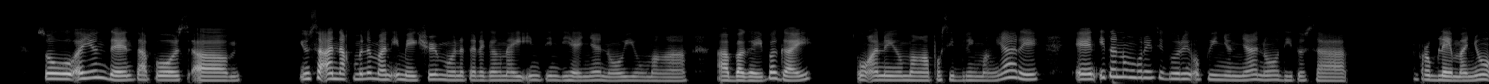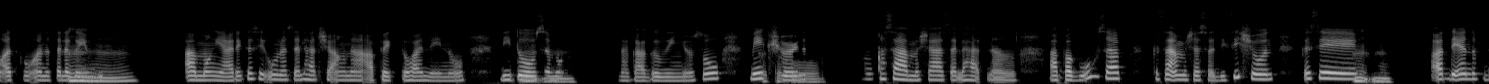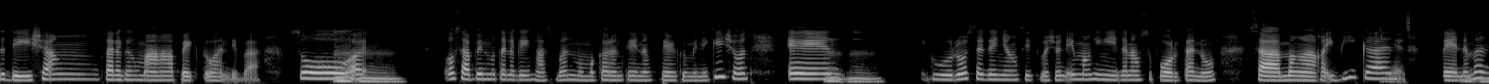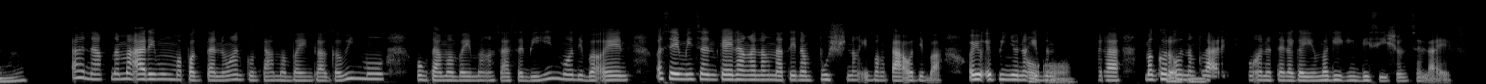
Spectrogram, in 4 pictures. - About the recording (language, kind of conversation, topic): Filipino, advice, Paano kami makakahanap ng kompromiso sa pagpapalaki ng anak?
- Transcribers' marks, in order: tapping; swallow; other background noise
